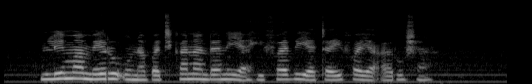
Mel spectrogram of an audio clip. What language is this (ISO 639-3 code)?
swa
